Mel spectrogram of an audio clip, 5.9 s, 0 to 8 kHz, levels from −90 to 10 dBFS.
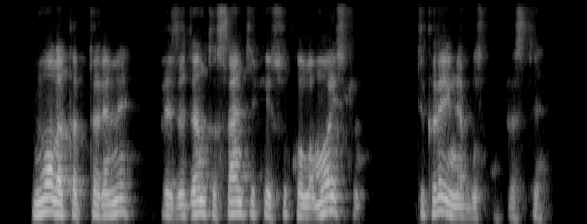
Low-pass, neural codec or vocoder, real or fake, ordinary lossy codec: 7.2 kHz; codec, 16 kHz, 2 kbps, FunCodec, trained on Chinese and English, 25 frames a second; fake; Opus, 64 kbps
